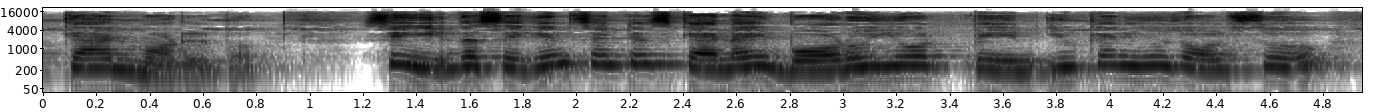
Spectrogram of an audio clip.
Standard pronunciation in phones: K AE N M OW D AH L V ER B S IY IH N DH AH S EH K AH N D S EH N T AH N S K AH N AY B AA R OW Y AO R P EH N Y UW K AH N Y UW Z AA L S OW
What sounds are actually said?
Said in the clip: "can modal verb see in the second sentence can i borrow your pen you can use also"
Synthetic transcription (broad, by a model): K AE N M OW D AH L B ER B S IY IH N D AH S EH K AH N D S EH N T AH N S K AH N AY B AA R OW Y AO R P EH N Y UW K AH N Y UW Z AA L S OW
